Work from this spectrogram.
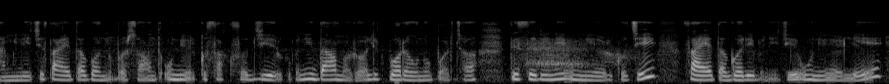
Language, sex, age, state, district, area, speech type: Nepali, female, 18-30, West Bengal, Alipurduar, rural, spontaneous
